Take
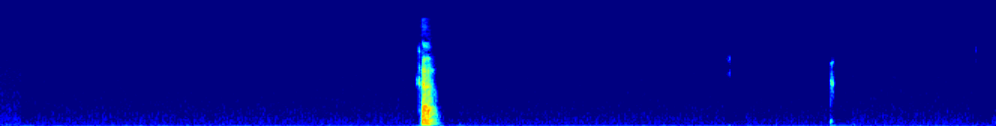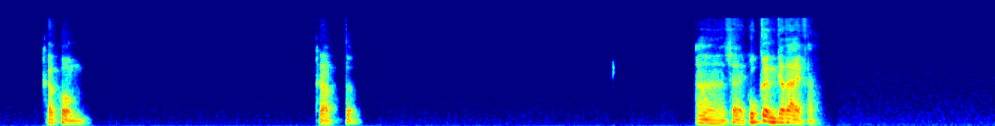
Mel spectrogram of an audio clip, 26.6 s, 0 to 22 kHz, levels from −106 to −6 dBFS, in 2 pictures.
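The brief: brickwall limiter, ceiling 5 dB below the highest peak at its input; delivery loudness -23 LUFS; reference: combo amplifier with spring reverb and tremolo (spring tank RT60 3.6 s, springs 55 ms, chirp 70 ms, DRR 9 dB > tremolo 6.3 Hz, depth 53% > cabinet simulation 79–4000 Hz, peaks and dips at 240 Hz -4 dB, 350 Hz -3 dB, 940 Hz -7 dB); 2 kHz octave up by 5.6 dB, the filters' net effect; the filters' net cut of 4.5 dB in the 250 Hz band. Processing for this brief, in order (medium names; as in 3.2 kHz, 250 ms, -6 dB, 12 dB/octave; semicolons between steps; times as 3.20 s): peaking EQ 250 Hz -3 dB; peaking EQ 2 kHz +8.5 dB; peak limiter -14 dBFS; spring tank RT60 3.6 s, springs 55 ms, chirp 70 ms, DRR 9 dB; tremolo 6.3 Hz, depth 53%; cabinet simulation 79–4000 Hz, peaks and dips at 240 Hz -4 dB, 350 Hz -3 dB, 940 Hz -7 dB; trim +11 dB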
